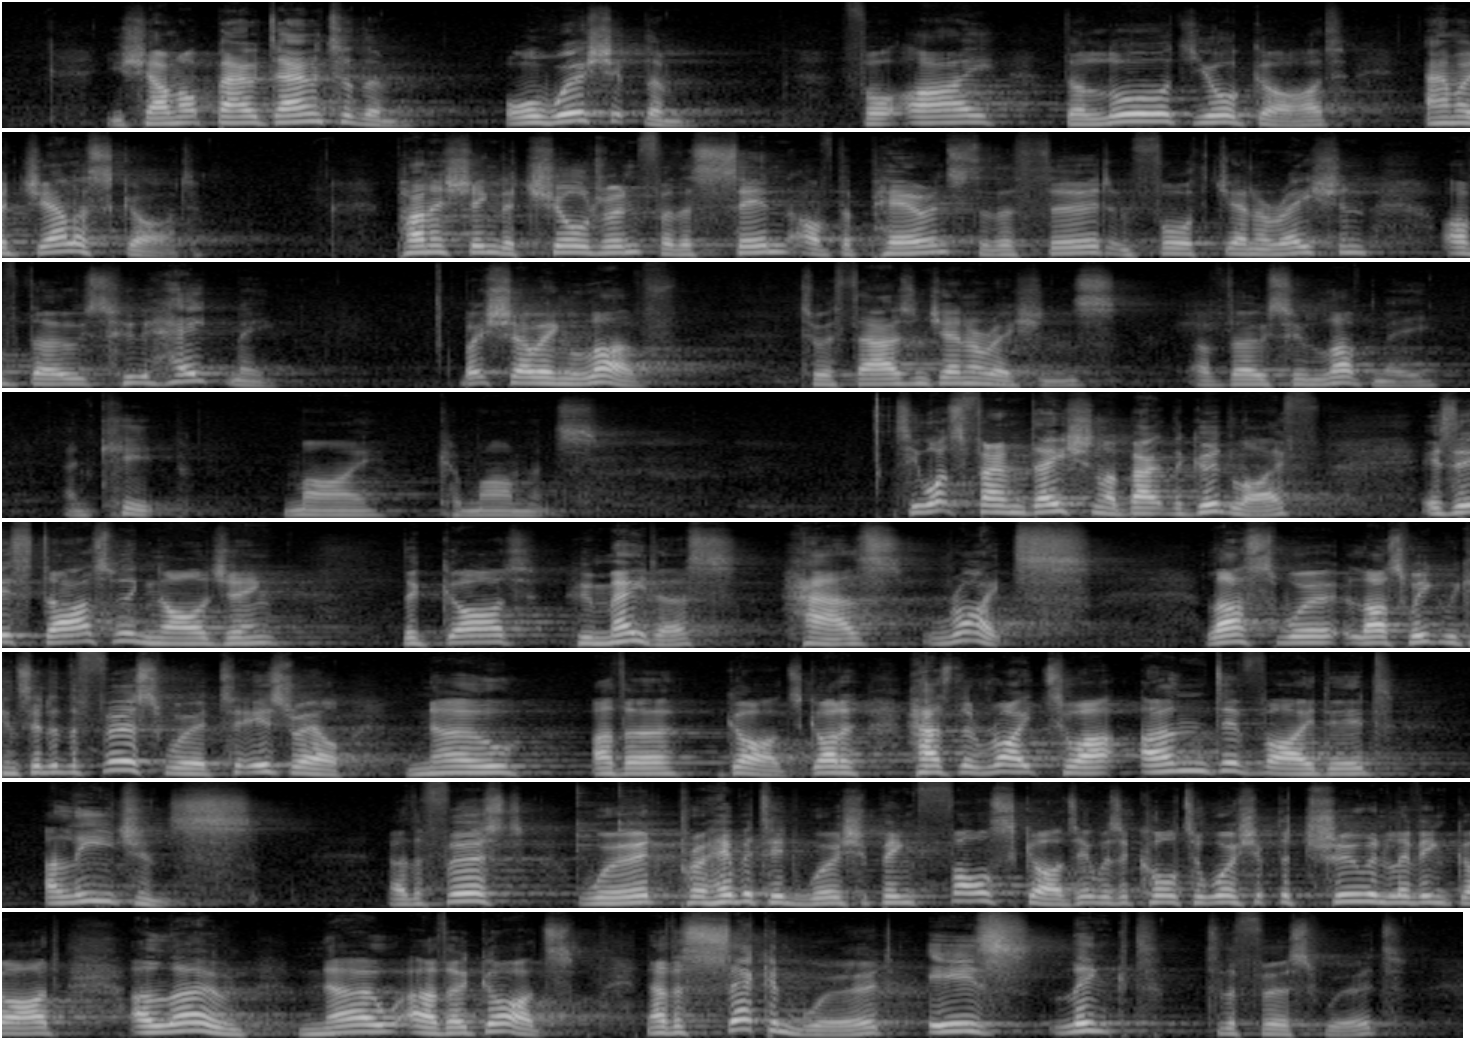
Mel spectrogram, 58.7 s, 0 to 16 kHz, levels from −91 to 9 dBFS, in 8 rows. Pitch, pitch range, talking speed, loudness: 170 Hz, 145-190 Hz, 135 wpm, -26 LUFS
